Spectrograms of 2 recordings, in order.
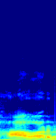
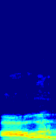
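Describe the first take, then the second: First: The word starts with an audible h sound. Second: The word starts directly with a vowel sound. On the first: The speaker calls it wrong. "घंटा को हावर नहीं आवर पढ़ा जाता है" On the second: The speaker calls it right. "H को silent रखना पड़ता है"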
